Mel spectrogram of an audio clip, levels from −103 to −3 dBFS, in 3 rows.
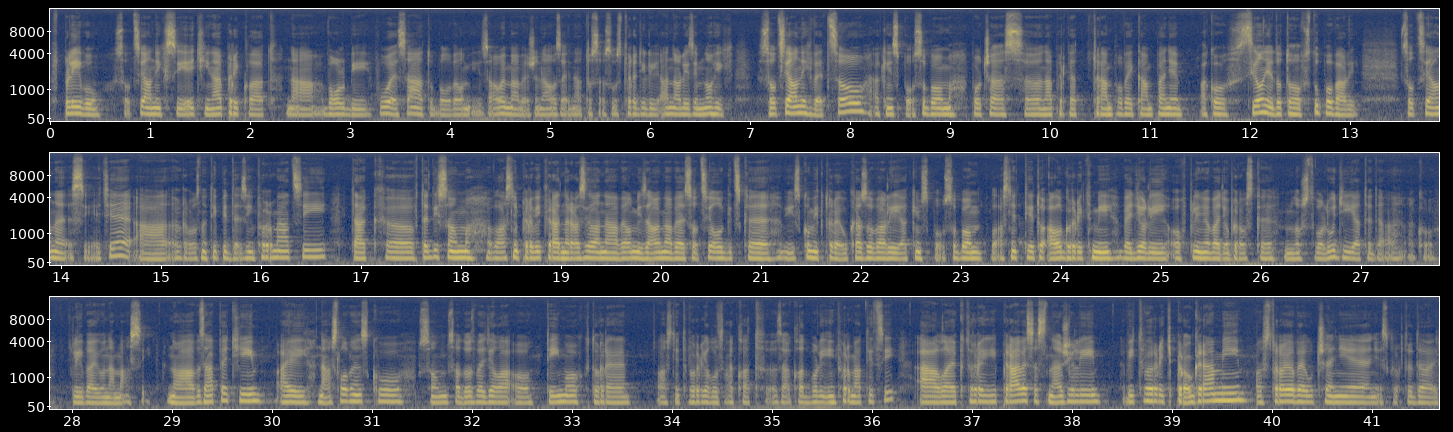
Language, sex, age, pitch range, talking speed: Slovak, female, 30-49, 150-170 Hz, 145 wpm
